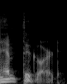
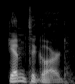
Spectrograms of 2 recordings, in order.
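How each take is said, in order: First: The name begins with an H sound. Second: The name begins with a J sound.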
